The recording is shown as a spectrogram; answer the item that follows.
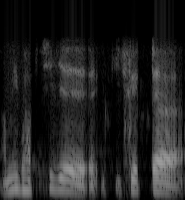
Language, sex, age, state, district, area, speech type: Bengali, male, 18-30, West Bengal, Malda, rural, conversation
